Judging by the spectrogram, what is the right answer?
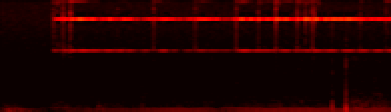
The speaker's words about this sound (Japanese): これはなんか私もこのリンは持ってて、 はい、 朝必ず鳴らすんですけど、もう、すっごい遠くまで行く音ですよね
